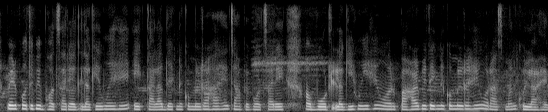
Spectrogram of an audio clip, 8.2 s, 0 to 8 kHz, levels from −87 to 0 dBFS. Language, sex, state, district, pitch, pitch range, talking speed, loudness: Hindi, female, Bihar, Saharsa, 205 Hz, 195-225 Hz, 250 wpm, -24 LUFS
